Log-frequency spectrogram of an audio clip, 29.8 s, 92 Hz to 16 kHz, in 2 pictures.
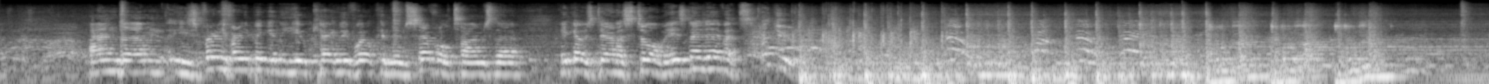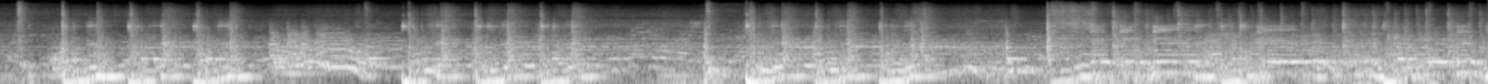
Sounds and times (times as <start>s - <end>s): Strum: 8.6s - 29.7s.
